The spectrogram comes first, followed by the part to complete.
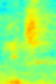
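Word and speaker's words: lychee: And they were advertising, I don't know how to pronounce it. Um, do you know those fruits called lies? I know. It's called luchi.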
